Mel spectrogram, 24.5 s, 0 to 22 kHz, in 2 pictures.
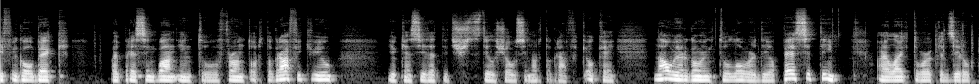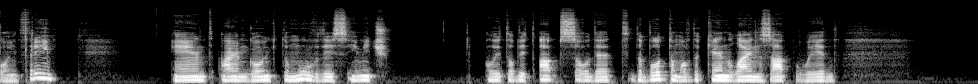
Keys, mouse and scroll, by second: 1.2 KP_1, 8.9 click, 10.4-12.6 drag, 14.2 click, 18.4-18.9 scroll up 2, 19.0-22.0 scroll up 2.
